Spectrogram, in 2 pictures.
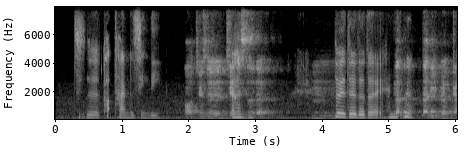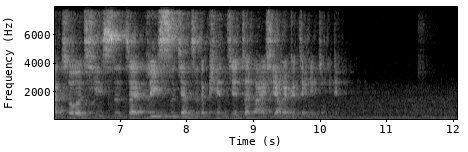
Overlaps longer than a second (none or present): none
